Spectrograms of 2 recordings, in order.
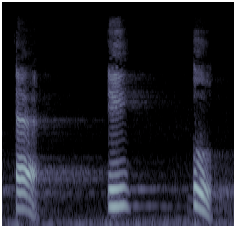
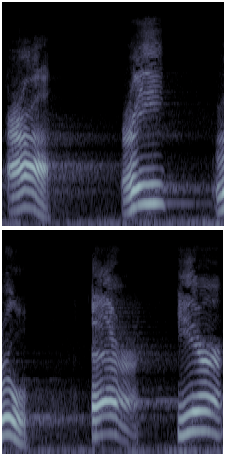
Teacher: elifi okuyorum e i u yani hiç boğazımı sıkmıyorum normal bir şekilde çıkartıyorum ama ayını okurken boğazdan çıkıyor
